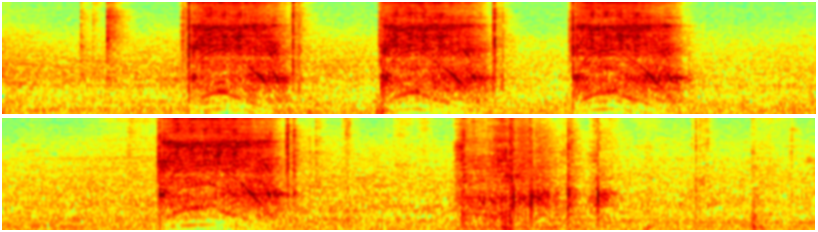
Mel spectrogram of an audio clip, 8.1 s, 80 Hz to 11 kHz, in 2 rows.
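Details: Electric starter motor on a 2-stroke Ryobi line trimmer, with the battery back in: short bursts of high-pitched whirring, about five presses, engine not catching; owner suspects the motor slips and doesn't turn the engine.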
